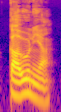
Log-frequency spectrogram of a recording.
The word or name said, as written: Charunia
